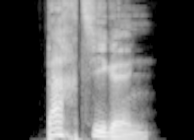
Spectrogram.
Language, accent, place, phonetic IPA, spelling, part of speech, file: German, Germany, Berlin, [ˈdaxˌt͡siːɡl̩n], Dachziegeln, noun, De-Dachziegeln.ogg
- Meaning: dative plural of Dachziegel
